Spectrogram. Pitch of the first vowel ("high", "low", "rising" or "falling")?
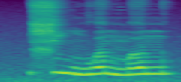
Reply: falling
